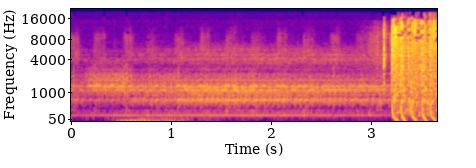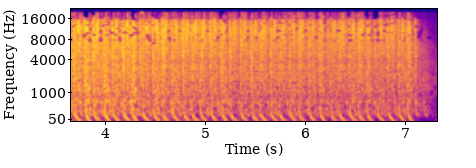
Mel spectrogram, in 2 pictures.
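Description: Gunfire in the mobile battle-royale game PUBG Mobile: after a few seconds of engine-like drone, a rapid automatic burst of evenly spaced shots runs loud and continuous for about four seconds, with no talk.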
